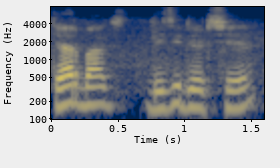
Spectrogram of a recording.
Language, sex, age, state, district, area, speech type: Gujarati, male, 45-60, Gujarat, Ahmedabad, urban, spontaneous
